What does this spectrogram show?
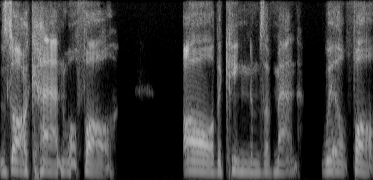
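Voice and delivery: huge, booming, thundering dragon voice. Narrating the scene as the dragon yells over the burning town: the Razor's booming dragon voice. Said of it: "just his booming voice of this dragon".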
